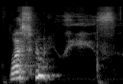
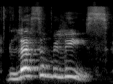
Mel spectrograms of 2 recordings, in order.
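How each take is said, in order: First: Slow whispered send-off with laughter; mock serene blessing. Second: High, loud, drawn-out send-off; mock blessing. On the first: Sending off those who are offended, whispered mock blessing. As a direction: whisper it slowly, letting a laugh in. Playful blessing after namaste. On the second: Sending off those who are offended, high playful blessing. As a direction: sing out the blessing slowly and high.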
